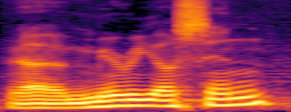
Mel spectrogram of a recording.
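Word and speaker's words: myriocin: testing a drug called miriocin, and maybe who's Italian here? Any Italians in the group? No, then I can get away with it. I'm going to pronounce it the Italian way.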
